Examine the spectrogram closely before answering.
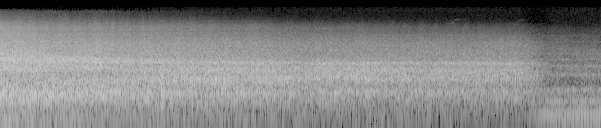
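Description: Freight train cars rumble and clatter along the tracks, slowly fading.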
